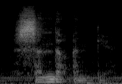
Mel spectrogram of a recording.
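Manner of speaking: hushed, breathy whisper of the phrase; 神的恩典 whispered, then said aloud. Acted. Pastor repeats phrase softly.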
